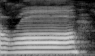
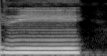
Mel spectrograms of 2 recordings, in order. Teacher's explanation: را الف زبر را، را واو پیش رو، را یا زیر ری، را رو ری، را زبر اور را کے پیش کو موٹا کریں گے، را زیر کو موٹا نہیں کریں گے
